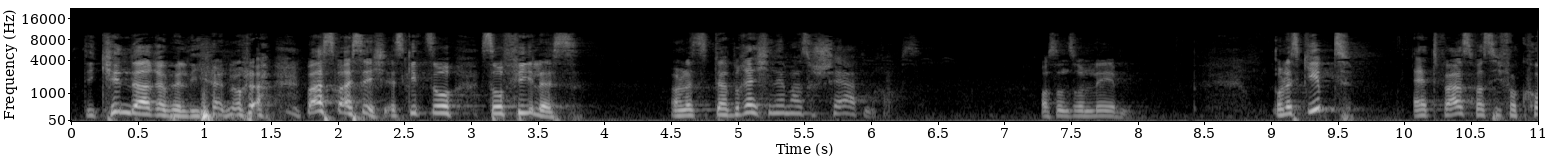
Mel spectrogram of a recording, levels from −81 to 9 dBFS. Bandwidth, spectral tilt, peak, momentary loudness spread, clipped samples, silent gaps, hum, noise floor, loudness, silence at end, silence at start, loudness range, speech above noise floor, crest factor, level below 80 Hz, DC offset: 10.5 kHz; -5 dB/octave; -4 dBFS; 15 LU; under 0.1%; none; none; -61 dBFS; -24 LUFS; 0 s; 0.1 s; 14 LU; 38 dB; 22 dB; -44 dBFS; 0.2%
